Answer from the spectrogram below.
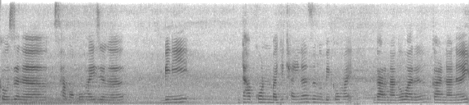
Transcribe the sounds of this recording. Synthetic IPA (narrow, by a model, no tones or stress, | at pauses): kʰɯwzɯŋɯsamakɯwɦajzɯŋɯ | bini | dʱakɔnbajd͡ʒitʰajnazɯŋɯbekʰɯwɦaj | ɡaɾnaɡɯwaɾɯɡaɾnanɯj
